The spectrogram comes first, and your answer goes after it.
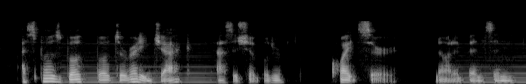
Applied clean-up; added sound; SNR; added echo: neural mask model RNNoise.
